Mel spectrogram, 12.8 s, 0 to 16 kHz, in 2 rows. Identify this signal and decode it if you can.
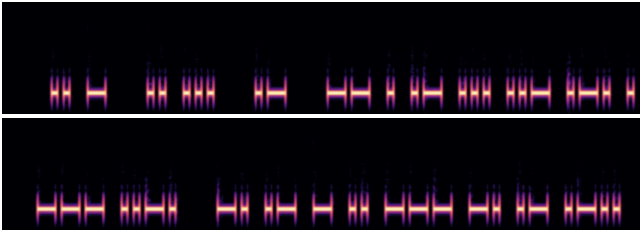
Morse code, heard as a keyed tone, about 21 wpm, 700 Hz. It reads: IT IS A MEASURE OF NATIONAL
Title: Sentences from Top 1600 Words 20wpm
